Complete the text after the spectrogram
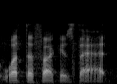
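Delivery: ordinary talk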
